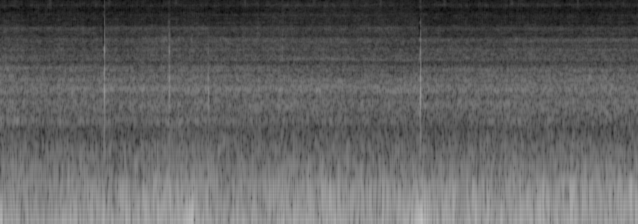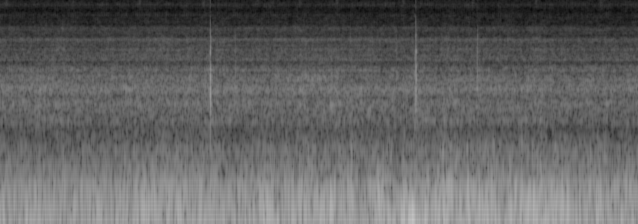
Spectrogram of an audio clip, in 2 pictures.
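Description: Wind rumbles against a moving rider.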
